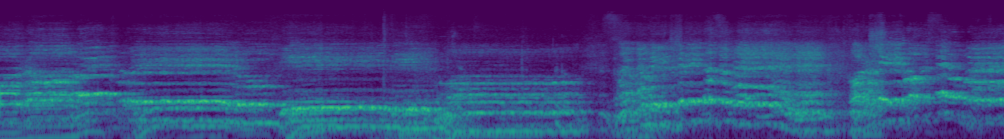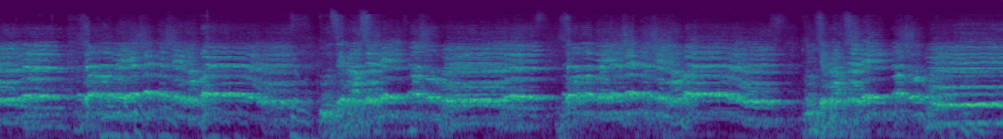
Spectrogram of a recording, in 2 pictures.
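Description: Ukrainian folk choir of mixed women's and men's voices singing, in phrases with short breaths between them; the singing grows fuller about nine seconds in.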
